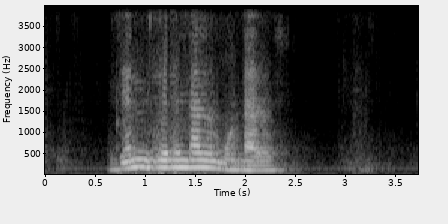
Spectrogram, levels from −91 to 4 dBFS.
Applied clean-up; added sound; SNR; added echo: neural separator model SepFormer DNS4.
